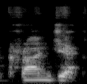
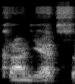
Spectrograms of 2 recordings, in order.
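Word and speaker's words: Kranjec: named after this person, Danielle Kranjek, also pronounced Kranjetz. I actually had to contact her to find out which pronunciation they use, but in America they tolerate Kranjek. At any rate, she actually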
